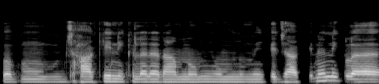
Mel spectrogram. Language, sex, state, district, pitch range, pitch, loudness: Magahi, male, Bihar, Gaya, 120-125 Hz, 120 Hz, -20 LUFS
